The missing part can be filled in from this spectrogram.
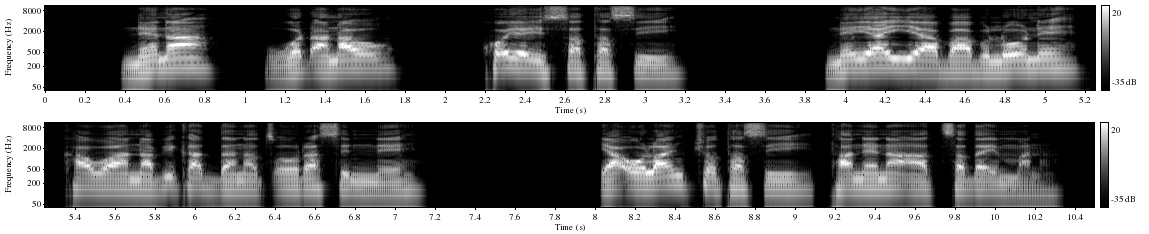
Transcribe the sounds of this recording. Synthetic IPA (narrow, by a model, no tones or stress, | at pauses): nɛnɐ | wɔɗɐnɐw | kɔjɛjsːɐt̪ɐsɪ | nɛjɐjːaːbaːbʊlo̞ːnɛkɐwaːnɐbɪkɐd̪ːɐnɐt͡sʼo̞ːɾɐsɪnːɛ | ʔjɐɔlɐnt͡ʃːɔt̪ɐsɪt̪ɐnɛnɐaːt͡sːɐd̪ɐɪmːɐ̰nɐ̰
